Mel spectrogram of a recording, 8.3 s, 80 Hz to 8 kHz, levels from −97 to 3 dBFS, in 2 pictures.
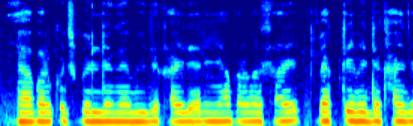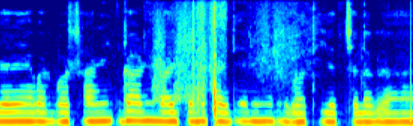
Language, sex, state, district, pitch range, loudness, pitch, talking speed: Hindi, male, Chhattisgarh, Bilaspur, 160-165 Hz, -28 LUFS, 160 Hz, 245 wpm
